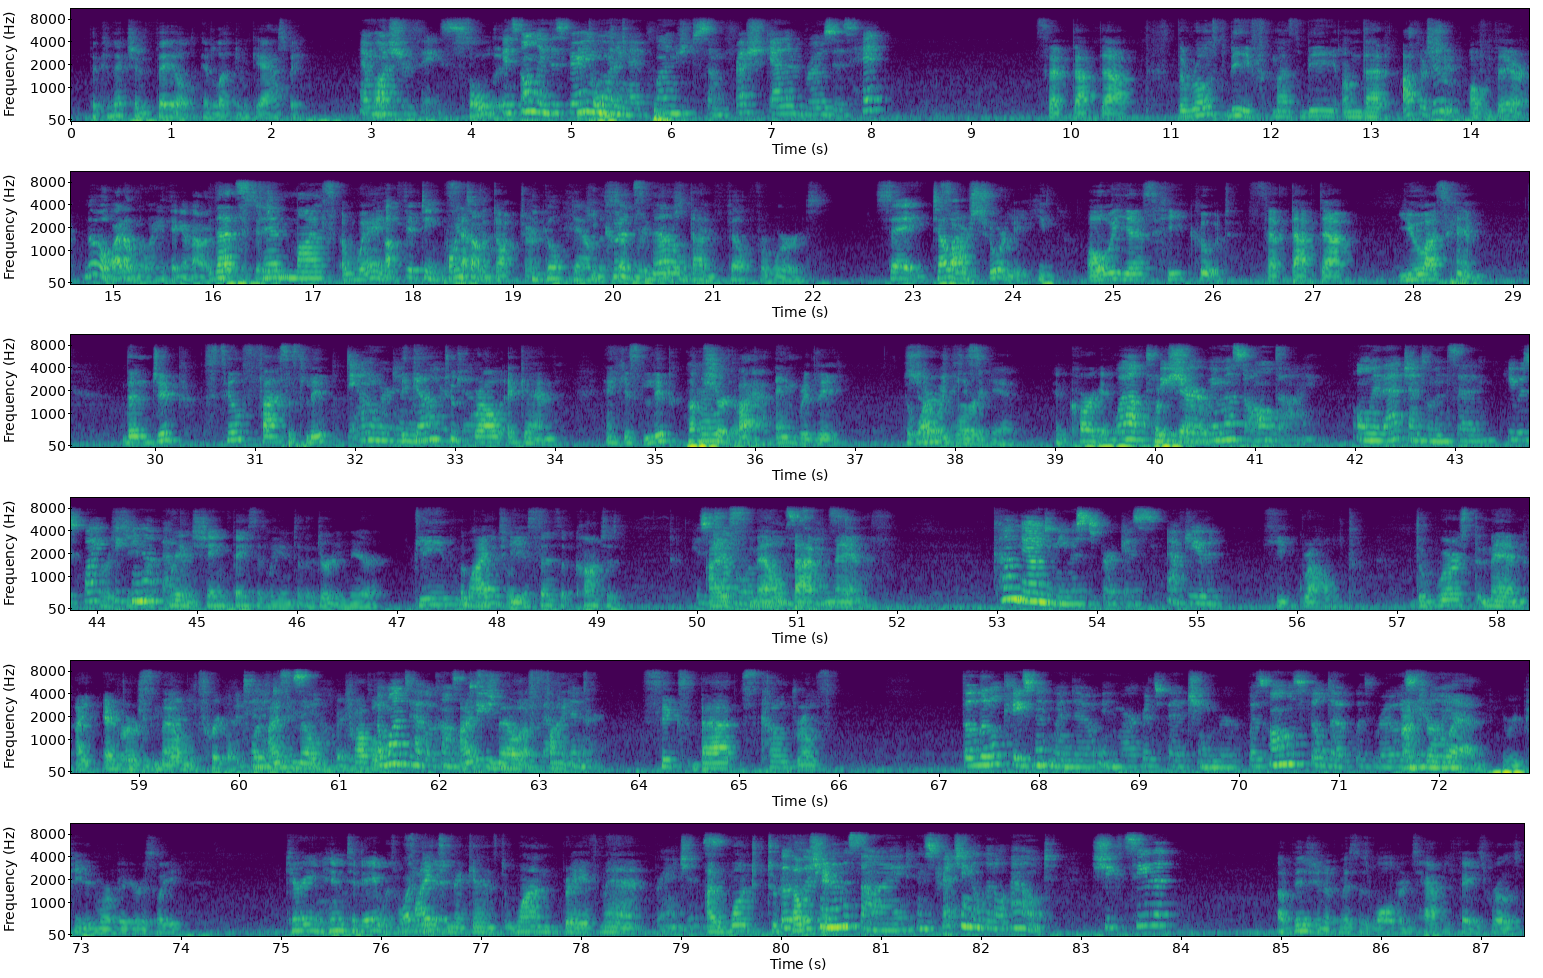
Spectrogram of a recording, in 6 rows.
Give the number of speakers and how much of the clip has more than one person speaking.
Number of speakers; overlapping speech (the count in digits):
3, about 33%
